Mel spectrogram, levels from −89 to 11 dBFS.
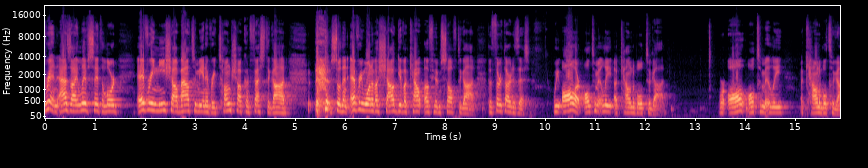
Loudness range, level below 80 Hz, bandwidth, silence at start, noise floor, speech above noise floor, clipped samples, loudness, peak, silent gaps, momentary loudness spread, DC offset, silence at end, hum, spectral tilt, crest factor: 4 LU; -56 dBFS; 15.5 kHz; 0 s; -60 dBFS; 46 dB; 0.2%; -13 LUFS; 0 dBFS; none; 12 LU; under 0.1%; 0 s; none; -4.5 dB/octave; 14 dB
